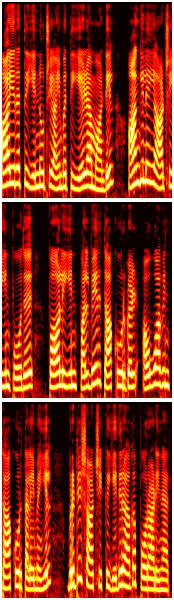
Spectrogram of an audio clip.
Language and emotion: Tamil, neutral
